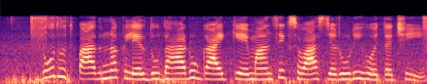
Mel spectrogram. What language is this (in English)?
Maithili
